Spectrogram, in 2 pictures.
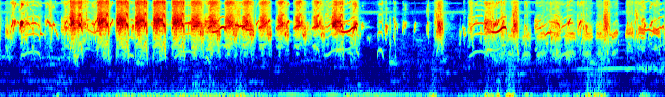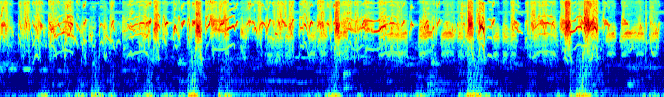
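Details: Olive-backed sunbird male, known locally as sogon, calling to a rival: a rapid buzzy high chatter at first, then scattered sharp, high twittering notes amid low handling-like thuds.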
